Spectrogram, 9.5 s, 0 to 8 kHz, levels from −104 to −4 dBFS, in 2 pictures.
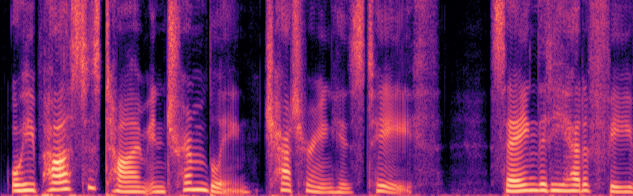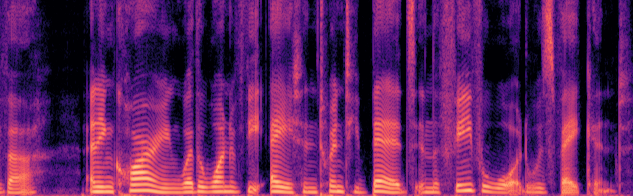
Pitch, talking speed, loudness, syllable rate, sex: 205 Hz, 200 wpm, -21 LUFS, 5.2 syllables/s, female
